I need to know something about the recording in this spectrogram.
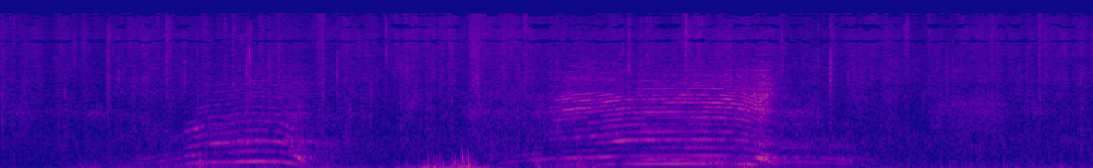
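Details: Hereford steers of a March/April drop lowing: a short deep moo, a thud, then a longer, fuller moo rising and falling in pitch over about two seconds.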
